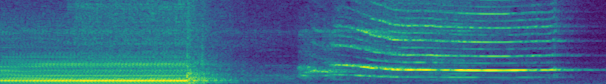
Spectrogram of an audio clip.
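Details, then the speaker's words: Grandfalls Pro wall-mounted pressure washer with a steady motor hum that cuts off on trigger release, followed by a thin wavering squeal lasting over a second; new noise, cause unknown, owner wonders if the hose is wound too much. "did you hear the squeaky sound it even makes a squeaky sound it didn't do that before now it's making that squeaky sound"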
